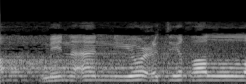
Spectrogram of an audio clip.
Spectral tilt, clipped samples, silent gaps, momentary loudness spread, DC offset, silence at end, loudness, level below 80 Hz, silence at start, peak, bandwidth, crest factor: -4.5 dB/octave; under 0.1%; none; 6 LU; under 0.1%; 0 s; -18 LUFS; -58 dBFS; 0 s; -4 dBFS; 7.8 kHz; 14 dB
